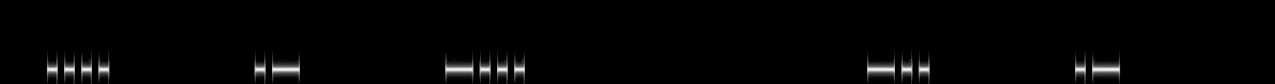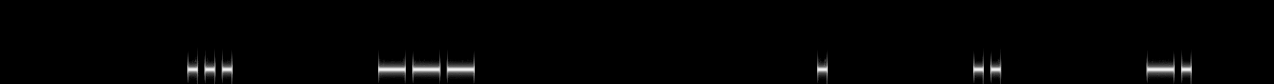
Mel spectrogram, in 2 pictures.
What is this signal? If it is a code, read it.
Morse code, heard as a keyed tone, about 14 wpm, spaced as for 5 wpm, 700 Hz. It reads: HAB DA SO EIN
